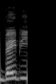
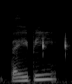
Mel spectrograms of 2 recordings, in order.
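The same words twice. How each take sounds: First: Said in the usual way. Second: Put-on BABY echoed softly as a question, voice rising; BABY said quietly with a puzzled rising end; self-questioning BABY. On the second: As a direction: catch yourself and query the word BABY. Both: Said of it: "Why am I calling you baby?".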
